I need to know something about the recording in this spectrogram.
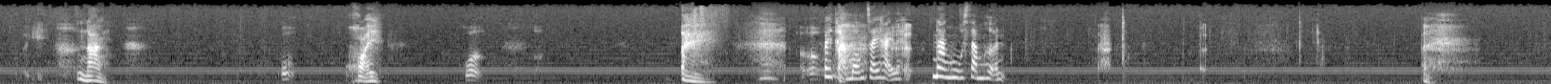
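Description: A young man speaks weakly in short, strained bursts.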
